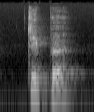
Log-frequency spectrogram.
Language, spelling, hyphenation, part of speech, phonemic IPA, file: Dutch, type, ty‧pe, noun / verb, /ˈti.pə/, Nl-type.ogg
- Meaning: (noun) type: a class, someone or something from a class. The diminutive is used when made into a caricature; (verb) singular present subjunctive of typen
